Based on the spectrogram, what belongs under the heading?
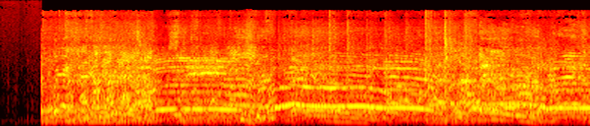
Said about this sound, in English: Whoa, and then all the booing. This is the big, big boo here.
